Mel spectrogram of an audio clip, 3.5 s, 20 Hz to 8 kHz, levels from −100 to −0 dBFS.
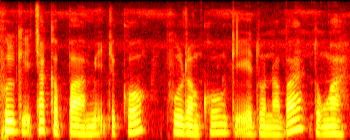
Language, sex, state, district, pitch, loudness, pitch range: Garo, male, Meghalaya, North Garo Hills, 125 Hz, -20 LUFS, 115-140 Hz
